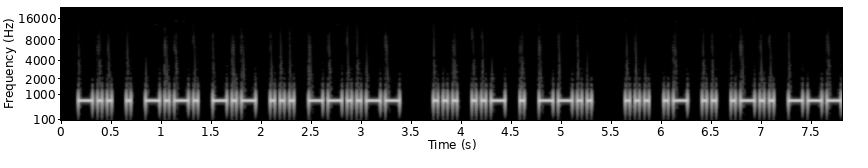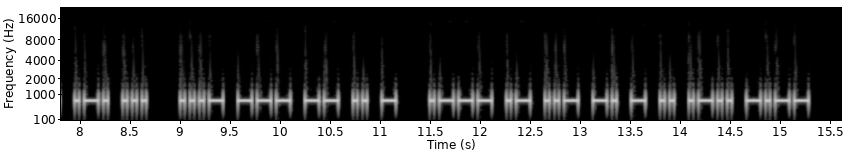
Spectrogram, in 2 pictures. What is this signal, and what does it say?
Morse code, heard as a keyed tone, about 25 wpm, 700 Hz. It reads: DECKS, SUEZ SAILORS VOMIT JAUNTILY
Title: Pangram Challenge v2 - 25wpm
